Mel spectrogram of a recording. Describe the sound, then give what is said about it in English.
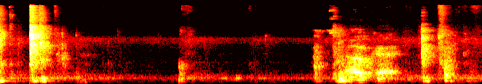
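A male dog's nails click and scrabble around inside a cage as he tries to get out, with a sharp scrape early on, a lone tap, then a busier burst of shuffling clicks over a faint steady hum. “Yeah, it's one thing to hear his little nails clicking around in the cage.”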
